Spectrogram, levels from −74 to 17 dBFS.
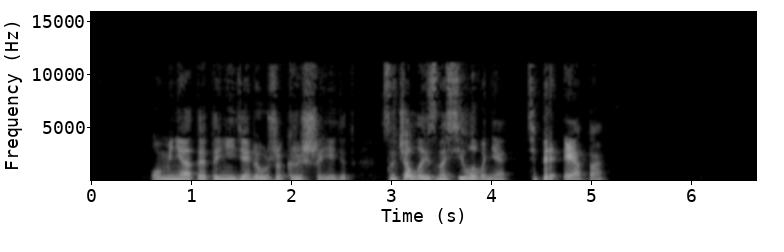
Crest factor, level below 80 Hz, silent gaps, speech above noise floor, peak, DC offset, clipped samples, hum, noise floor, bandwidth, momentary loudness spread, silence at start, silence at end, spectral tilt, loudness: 26 dB; -70 dBFS; none; 57 dB; -2 dBFS; under 0.1%; under 0.1%; none; -82 dBFS; 11.5 kHz; 13 LU; 0.6 s; 1.55 s; -4 dB/octave; -24 LUFS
